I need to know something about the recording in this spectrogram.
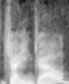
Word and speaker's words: Jiaying Zhao: just make say your name the way you pronounce it just so I hear it from you sure yeah I'm it's Jing Jiao but um you said it perfectly but I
